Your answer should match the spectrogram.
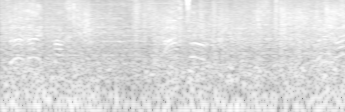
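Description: Artillery shells in the World War I strategy game The Great War: Western Front burst in a dense, rolling barrage of loud, low booms, with a voice talking over the continuous rumble.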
